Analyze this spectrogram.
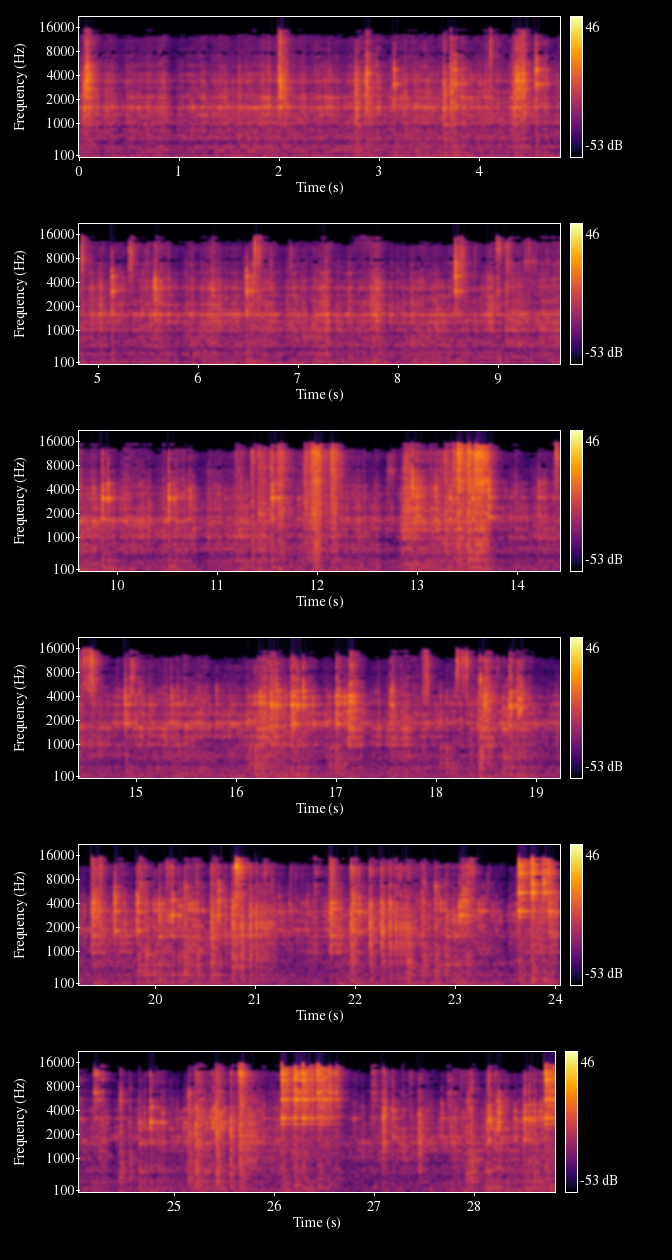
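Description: Several glass marbles rolling along the grooves of carved wooden zigzag and serpentine marble-run tracks: a steady rolling rumble with many irregular clicks as they knock against the turns and each other.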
